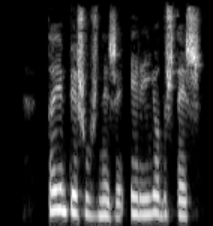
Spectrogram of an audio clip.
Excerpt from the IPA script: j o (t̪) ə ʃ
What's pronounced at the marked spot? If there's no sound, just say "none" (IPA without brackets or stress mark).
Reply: d̪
